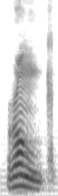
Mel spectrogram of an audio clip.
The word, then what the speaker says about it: wrong: I am sorry, wrong, wrong. ودايما قلنا W قبل R ما بننطقش W.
